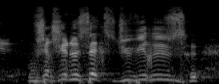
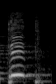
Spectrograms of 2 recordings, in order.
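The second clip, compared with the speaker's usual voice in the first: high beep; 11 semitones higher, 9 dB louder than usual. Retold or imitated. Thermometer beep imitated.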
